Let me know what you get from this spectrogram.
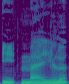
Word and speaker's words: e-mail: Przeszedł, bo początkowo, pierwotnie przypomnę, zapisywany był e, kreseczka, mail, bardzo często wymawiany oryginalnie i mail, jako oczywiście skrót, który powstał na gruncie języka angielskiego od wyrażenia electronic mail, dosłownie poczta elektroniczna. Potem oczywiście pojawiła się też wymowa doliterowa, bo tak to już jest, że nie każdy pamięta i nie każdy zna angielski, a więc pojawiła się wymowa e-mail, a nie e-mail.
